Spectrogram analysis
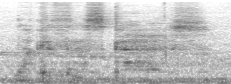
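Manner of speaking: soft breathy whisper of awe. Real, not acted. Cook showing the bowl to viewers, awed whisper. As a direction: whisper it like a secret treasure.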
